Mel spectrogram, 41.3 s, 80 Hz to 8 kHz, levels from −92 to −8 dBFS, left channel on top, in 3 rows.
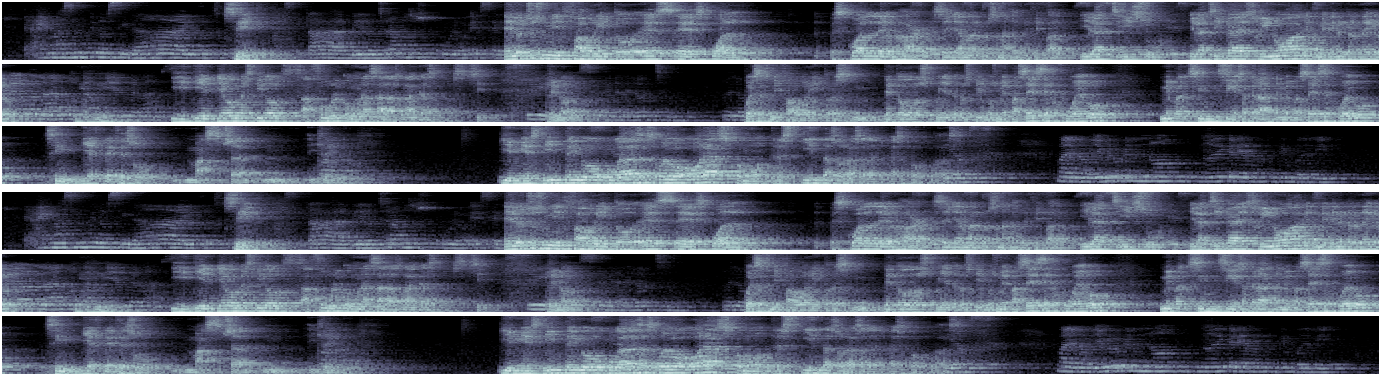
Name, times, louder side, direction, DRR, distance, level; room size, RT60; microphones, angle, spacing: voice 1, 0.2-5.2 8.8-12.3 13.0-15.8 18.8-20.5 20.9-21.5 22.0-22.6 23.1-23.6 28.6-28.9 30.6-31.2 32.5-32.8 33.3-34.3 34.9-35.3 36.8-40.8, equal, 15° left, -5 dB, 1.0 m, -41 dB
voice 2, 5.0-7.5 8.3-11.6 11.9-13.9 14.5-14.8 15.5-19.5 21.2-25.0 25.3-27.4 27.9-31.0 32.5-37.1, equal, 5° right, -5 dB, 0.4 m, -26 dB
4.1 x 3.0 x 3.7 m, 1.5 s
head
